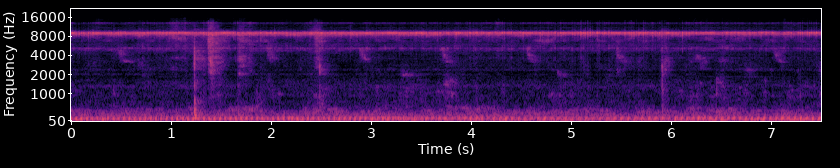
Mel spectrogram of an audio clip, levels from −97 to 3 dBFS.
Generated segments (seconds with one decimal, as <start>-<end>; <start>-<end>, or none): 0.0-7.5

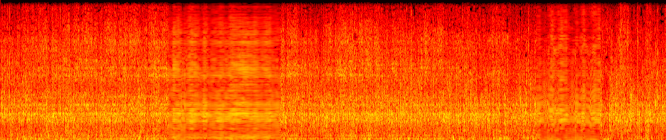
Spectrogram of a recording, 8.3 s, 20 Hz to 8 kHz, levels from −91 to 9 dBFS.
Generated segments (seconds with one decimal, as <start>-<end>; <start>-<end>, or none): 2.1-3.5; 6.7-7.5

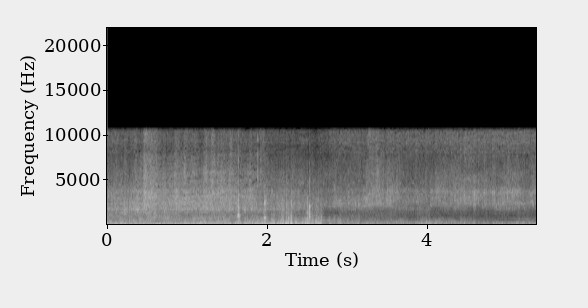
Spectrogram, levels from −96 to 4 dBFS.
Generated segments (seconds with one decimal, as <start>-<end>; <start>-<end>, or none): 1.9-5.4

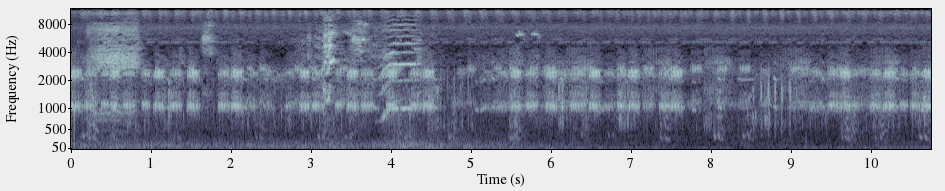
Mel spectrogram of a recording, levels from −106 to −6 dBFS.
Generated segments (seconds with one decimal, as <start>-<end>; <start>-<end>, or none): 0.0-0.5

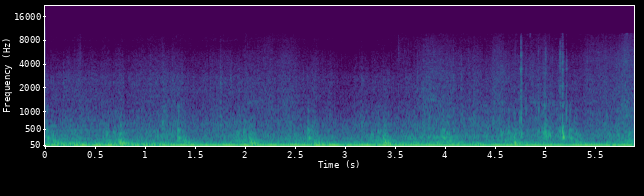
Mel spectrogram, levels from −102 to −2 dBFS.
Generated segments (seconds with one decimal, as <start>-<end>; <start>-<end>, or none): none

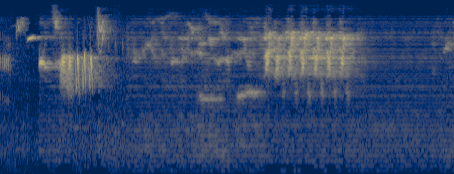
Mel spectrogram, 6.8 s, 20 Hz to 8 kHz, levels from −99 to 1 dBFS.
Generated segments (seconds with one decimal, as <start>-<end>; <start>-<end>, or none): 0.6-1.1; 1.9-6.8

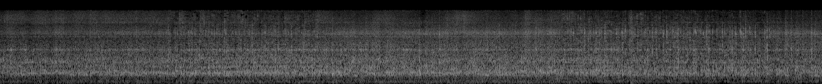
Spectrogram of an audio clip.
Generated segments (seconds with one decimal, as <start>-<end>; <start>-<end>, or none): 0.0-1.7; 3.2-5.6; 7.7-8.2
